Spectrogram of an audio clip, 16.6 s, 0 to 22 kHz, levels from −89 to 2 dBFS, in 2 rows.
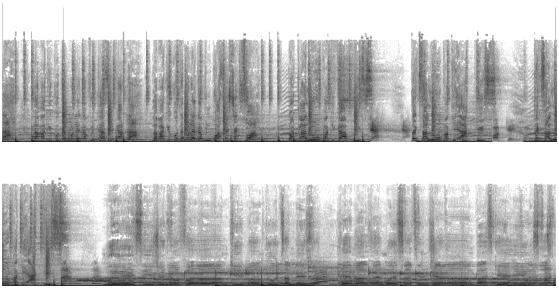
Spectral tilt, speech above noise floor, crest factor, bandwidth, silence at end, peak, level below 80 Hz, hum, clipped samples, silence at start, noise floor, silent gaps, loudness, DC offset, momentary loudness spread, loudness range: -5 dB/octave; 21 dB; 10 dB; 16.5 kHz; 0 s; 0 dBFS; -14 dBFS; none; under 0.1%; 0 s; -32 dBFS; none; -14 LUFS; 0.9%; 6 LU; 2 LU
